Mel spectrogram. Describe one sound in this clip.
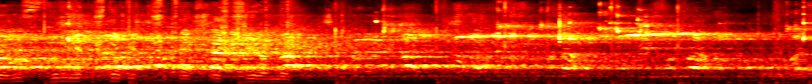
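A basketball bounces on a wooden floor as a player dribbles.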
